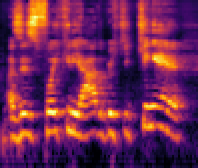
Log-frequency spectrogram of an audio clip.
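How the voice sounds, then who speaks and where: A woman's voice: medium pitch, normal speed, slightly rough. A woman with a Brazilian Portuguese accent, interviewing guests conversationally as a podcast host.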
